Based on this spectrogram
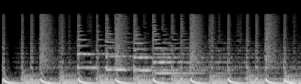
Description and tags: Fusion loop 1
techno, beat, drumloop, trance, loop, drum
